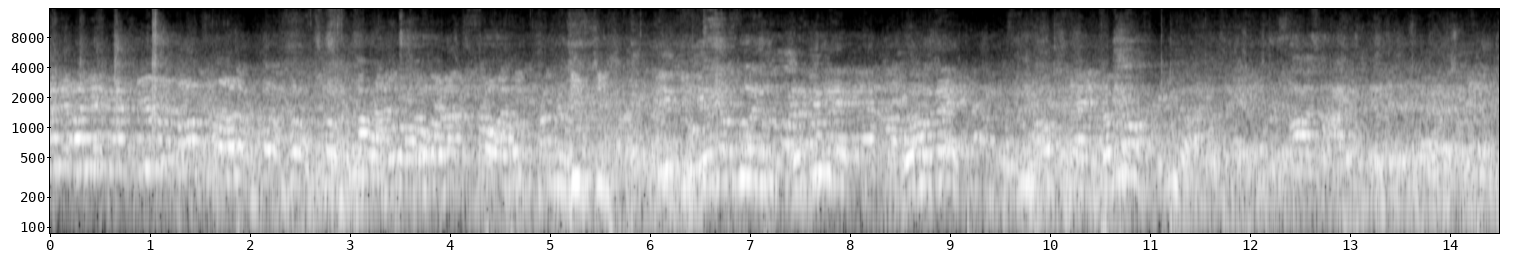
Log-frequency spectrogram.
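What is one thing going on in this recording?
A crowd of men and women shouts and cheers loudly all around, close by.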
